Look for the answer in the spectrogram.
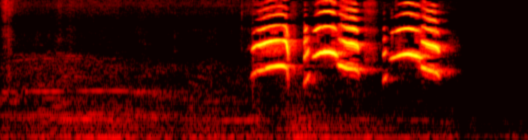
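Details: Pet Indian ringneck parakeet, a talking bird said to speak Urdu and Hindi, giving three quick bursts of harsh, high chirping squawks with bright layered overtones, over a low indoor hum.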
